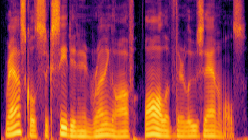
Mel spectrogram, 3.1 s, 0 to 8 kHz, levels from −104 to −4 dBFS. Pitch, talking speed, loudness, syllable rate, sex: 110 Hz, 210 wpm, -17 LUFS, 6.3 syllables/s, male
